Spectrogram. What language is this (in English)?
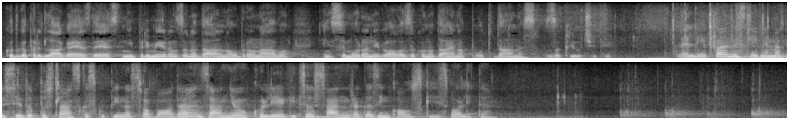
Slovenian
